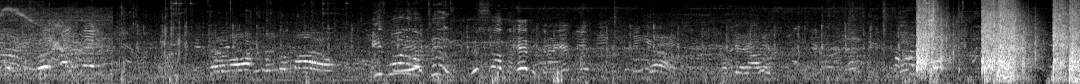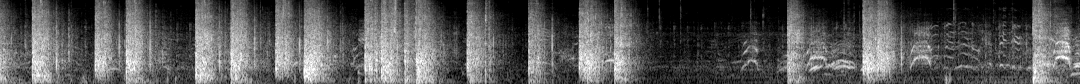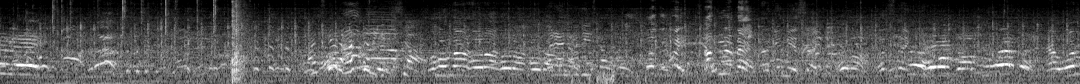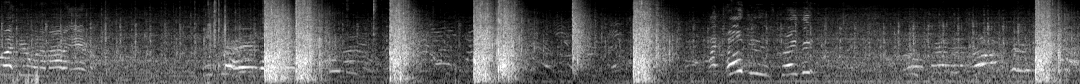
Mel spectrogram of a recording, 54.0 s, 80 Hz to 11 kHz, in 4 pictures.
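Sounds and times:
voices shouting: 0:00.0 - 0:54.0.

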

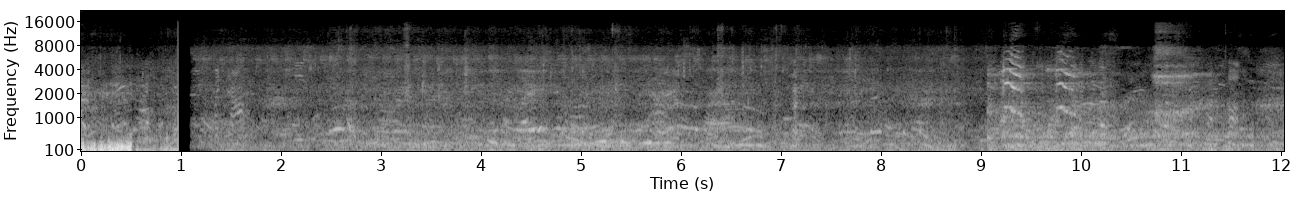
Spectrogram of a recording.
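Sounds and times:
faint background murmur: 0:00.0 - 0:12.0
bird calling with falling cries: 0:09.1 - 0:10.3.

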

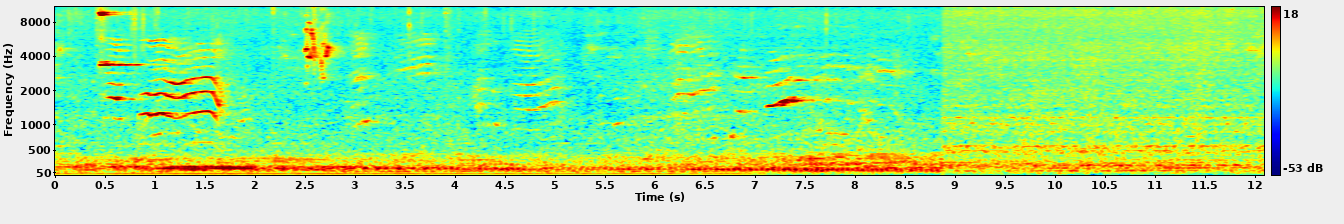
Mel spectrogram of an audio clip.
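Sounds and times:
high chirp: 0:00.4 - 0:01.6
child calling: 0:00.5 - 0:02.0.

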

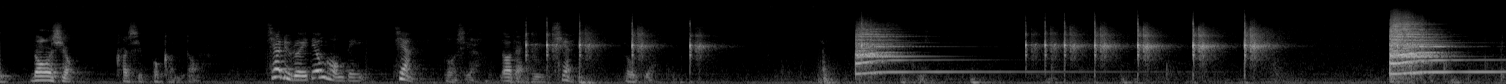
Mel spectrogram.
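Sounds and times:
sharp wooden clicks: 0:05.2 - 0:07.4, 0:10.3 - 0:13.0
small gong ringing: 0:08.6 - 0:11.7, 0:13.9 - 0:15.0.

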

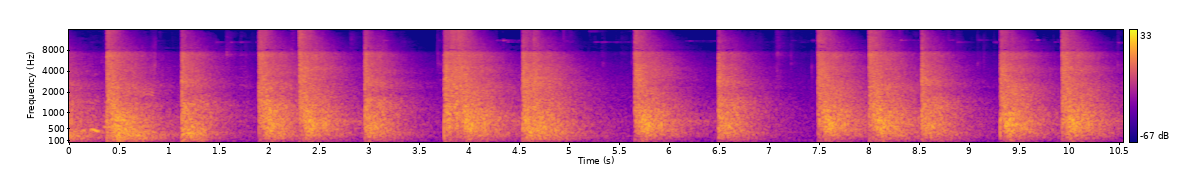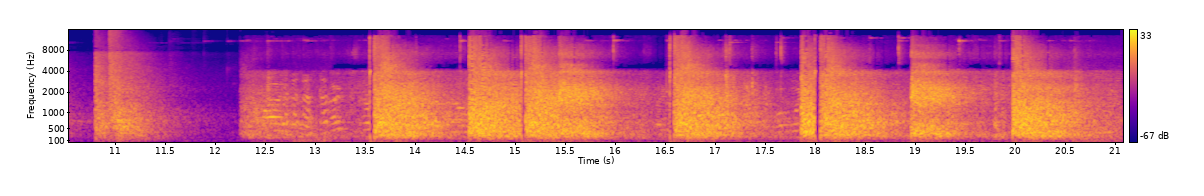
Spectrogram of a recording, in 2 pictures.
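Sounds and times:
pistol shots with echo: 0:00.0 - 0:12.5, 0:13.6 - 0:20.9.

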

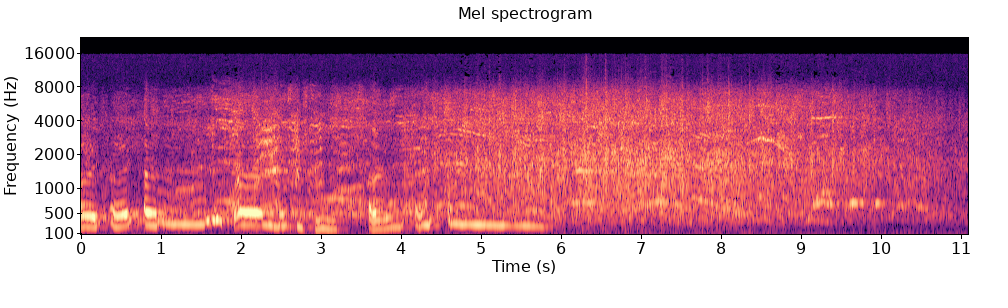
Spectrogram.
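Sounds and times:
voices calling out: 0:00.0 - 0:10.8
audience applauding: 0:01.2 - 0:11.0.

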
